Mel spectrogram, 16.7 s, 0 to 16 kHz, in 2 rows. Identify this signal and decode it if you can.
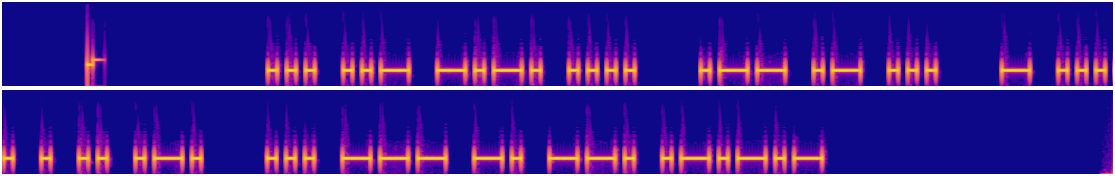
Morse code, heard as a keyed tone, about 17 wpm, 700 Hz. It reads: SUCH WAS THEIR SONG.
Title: Sentences from Top 1000 Words - Review Part 2 - 17wpm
